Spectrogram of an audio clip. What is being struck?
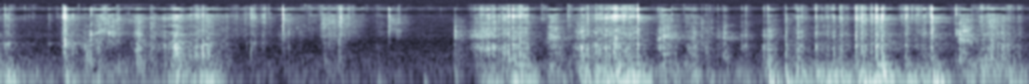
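Bar of soap shaved with a metal blade.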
